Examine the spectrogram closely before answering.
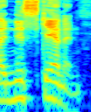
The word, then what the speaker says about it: Niskanen: the vice president for research at the uh niskanen center as centrist dc think tank am i pronouncing that correctly no it's uh niskanen i think i got it more or less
